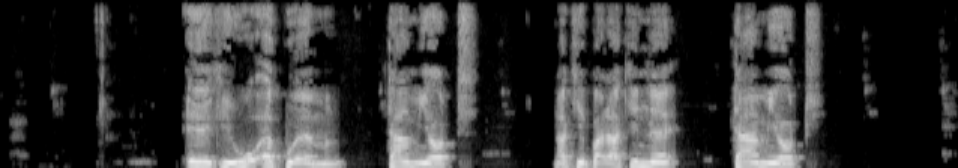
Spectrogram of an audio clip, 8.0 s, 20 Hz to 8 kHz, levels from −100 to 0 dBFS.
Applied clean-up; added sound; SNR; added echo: none; none; none; none.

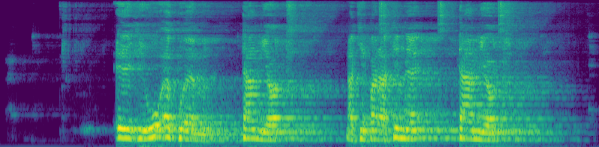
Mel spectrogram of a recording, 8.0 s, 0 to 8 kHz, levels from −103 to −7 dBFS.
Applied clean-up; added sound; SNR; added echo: neural separator model SepFormer DNS4.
